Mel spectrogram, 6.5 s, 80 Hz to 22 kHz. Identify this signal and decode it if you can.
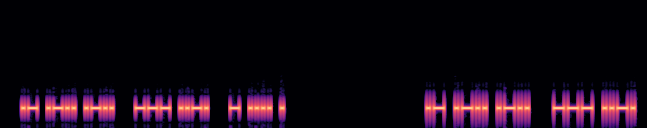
Morse code, heard as a keyed tone, about 31 wpm, 700 Hz. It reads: ALL OF THE ALL OF
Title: Speed-Racing - Sets of 3 Words 25wpm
